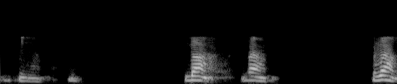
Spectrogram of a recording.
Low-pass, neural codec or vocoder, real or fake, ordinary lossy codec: 3.6 kHz; codec, 16 kHz, 4 kbps, FreqCodec, smaller model; fake; none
